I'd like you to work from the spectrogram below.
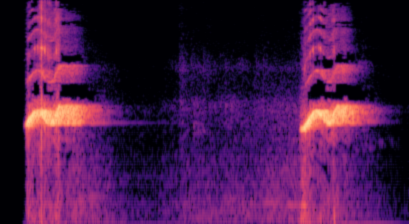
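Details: Black-capped lory, an active, vocal bird: two loud whistled notes about three seconds apart, each rising slightly and then held level with bright overtones, in a quiet setting.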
